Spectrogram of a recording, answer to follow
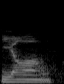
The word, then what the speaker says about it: Yang: it's a looks like it's spelled yang but it's it's young ok so young yoga and let's get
